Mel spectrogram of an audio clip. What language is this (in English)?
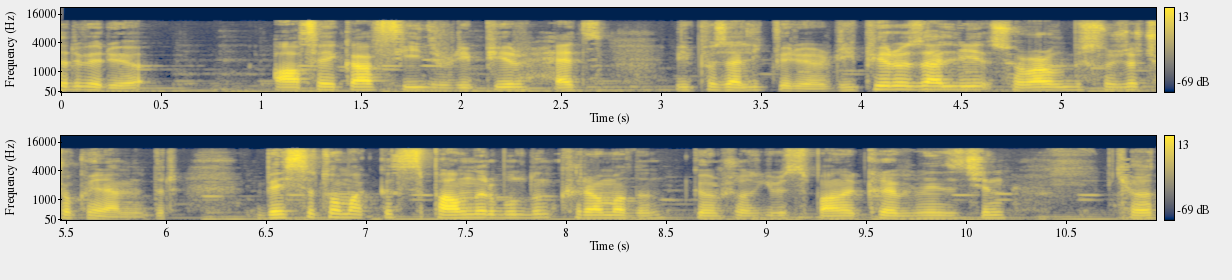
Turkish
